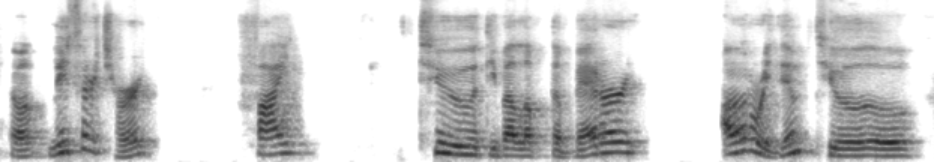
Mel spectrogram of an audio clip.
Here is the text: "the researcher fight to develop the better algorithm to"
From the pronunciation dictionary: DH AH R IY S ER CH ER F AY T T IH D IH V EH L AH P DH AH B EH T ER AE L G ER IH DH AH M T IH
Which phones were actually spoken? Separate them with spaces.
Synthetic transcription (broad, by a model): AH L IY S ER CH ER F AY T T IH D IH V EH L AH P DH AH B EH T ER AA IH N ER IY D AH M T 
